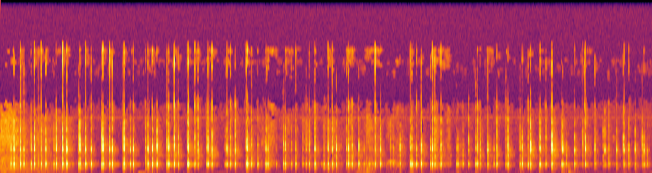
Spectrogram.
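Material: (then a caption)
Apple skin. Long nails tap and scratch quickly across the skin of a whole, solid red apple as it is held and turned in the hands. The result is a fast, steady run of crisp, bright clicks, close to the sound of typing on a keyboard, with quick scratches between the taps.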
